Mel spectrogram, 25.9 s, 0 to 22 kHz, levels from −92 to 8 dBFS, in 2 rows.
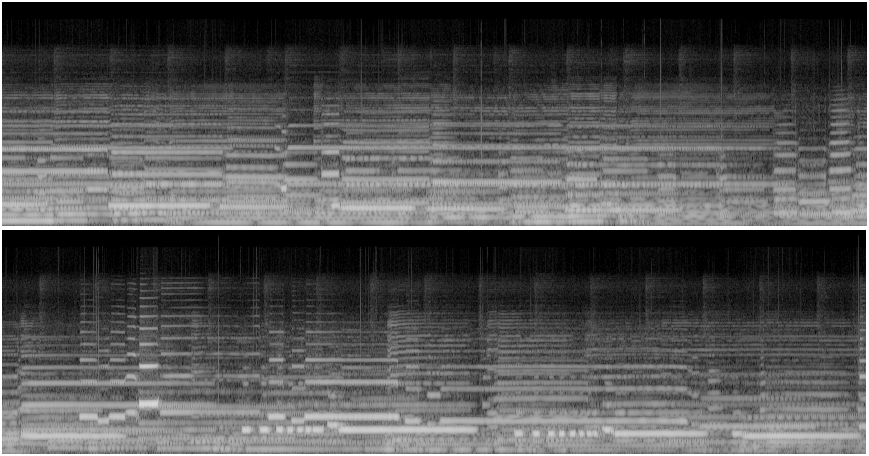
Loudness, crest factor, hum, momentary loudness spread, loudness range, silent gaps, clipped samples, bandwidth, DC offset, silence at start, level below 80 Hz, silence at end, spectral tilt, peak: -18 LUFS; 16 dB; none; 9 LU; 6 LU; none; under 0.1%; 9.4 kHz; under 0.1%; 0 s; -36 dBFS; 0 s; -8 dB/octave; -2 dBFS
